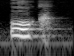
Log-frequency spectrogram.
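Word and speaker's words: u (οὐκ): De ote, e, and then we have the word, uk is the first word. Uk is the negative. There are two negatives used in the original language. Now it's simply pronounced u, but it's a negative.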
